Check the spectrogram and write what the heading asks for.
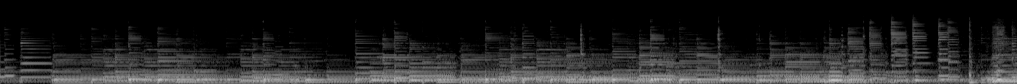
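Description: Intro music: an acoustic guitar, plucked and strummed, playing a steady run of notes.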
